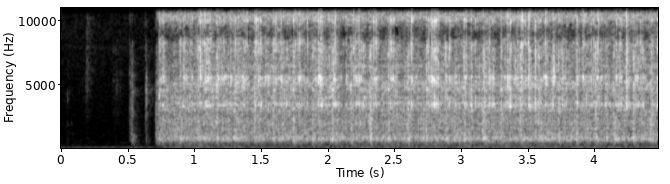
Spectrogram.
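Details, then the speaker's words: Early-1970s battery-powered Shake Rattle and Roll dice machine whose motor had been stuck, freed by working it: after a click the small motor buzzes up and keeps a quick, even rattle of three or four a second; running properly. "so it does look like the uh just the uh motor was having troubl"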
